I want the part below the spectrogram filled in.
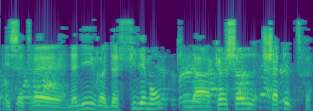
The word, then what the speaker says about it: Philémon: Donc, quelqu'un a dit là-bas au fond « Philémon », ce qui, je pense, est vraiment la bonne prononciation.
